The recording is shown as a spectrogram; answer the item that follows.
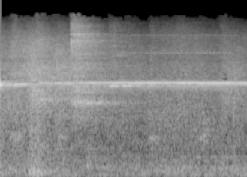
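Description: Electronic fencing scoring machine sounding its steady high-pitched tone to signal a touch. A dull thump comes about a third of a second in.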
